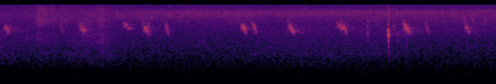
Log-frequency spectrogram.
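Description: A small bird chirping over and over: short, high chirps about two or three a second, with a single sharp click about four seconds in.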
